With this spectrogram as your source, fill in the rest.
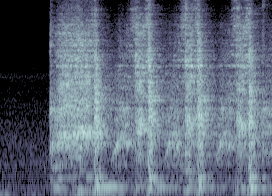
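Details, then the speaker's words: Engine first start after distributor installation: labored, uneven cranking with heavy knocks about every half second as the starter strains; ignition timing set too far advanced, fixed by rotating the distributor. "All right, everybody hear that? That means it's too much timing. I'm going to rotate it to get away from it."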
